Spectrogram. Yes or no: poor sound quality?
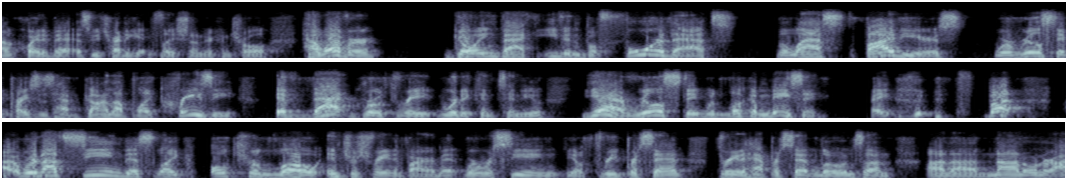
no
